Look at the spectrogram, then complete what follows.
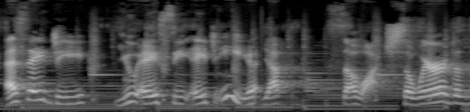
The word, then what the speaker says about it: Saguache: a very American fashion, they morphed that word, pronunciation of it anyways, into Saguache.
